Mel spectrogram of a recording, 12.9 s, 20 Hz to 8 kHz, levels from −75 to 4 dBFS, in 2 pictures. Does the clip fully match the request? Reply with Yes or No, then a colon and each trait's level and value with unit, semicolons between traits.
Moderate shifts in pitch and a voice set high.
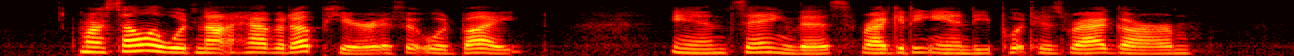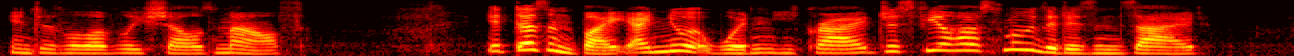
Yes: average, 4.3 semitones; high, 210 Hz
